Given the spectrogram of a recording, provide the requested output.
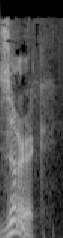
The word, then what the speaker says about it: Zurich: Is that how you pronounce Zurich. – it? Zurich.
